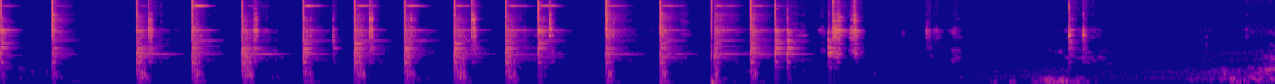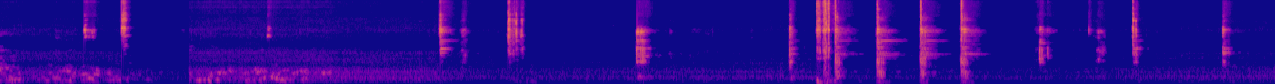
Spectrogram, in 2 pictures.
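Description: A cross peen hammer forging a chef knife strikes metal in a quick series of sharp ringing blows, then pauses among softer shuffling and rumbling before another run of clanging strikes.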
